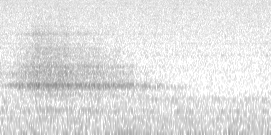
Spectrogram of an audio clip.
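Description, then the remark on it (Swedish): A long, steady breath out through the mouth, emptying the lungs, a soft breathy whoosh that gradually fades away over about two seconds, quiet, with no talking. “Töm lungorna på luft.”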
